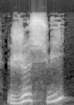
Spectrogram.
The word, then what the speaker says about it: je suis: Je suis, tu es, il est, elle est, nous sommes, vous êtes, ils sont, elles sont. Okay, so je suis, final S not pronounced.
